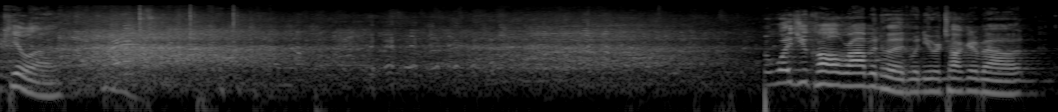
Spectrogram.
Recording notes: Live from Seattle's Neptune Theatre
